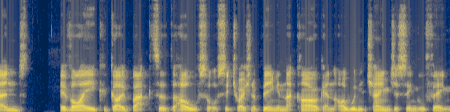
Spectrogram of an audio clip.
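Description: On a very clean recording with a silent background, a man with an English accent speaks at a moderate pace. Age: 20s. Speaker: racing driver. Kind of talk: interview. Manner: halting.

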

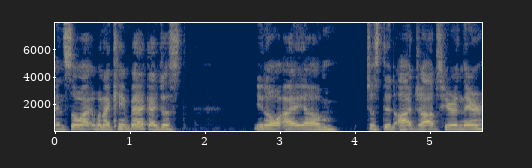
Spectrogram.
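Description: A man talks at a fairly slow pace in a Midwestern American accent, with long, frequent pauses. His pitch is fairly high and his intonation monotone and flat. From Michigan, Detroit area. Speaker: high school teacher and youth pastor. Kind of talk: testimony.

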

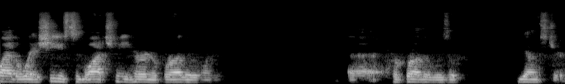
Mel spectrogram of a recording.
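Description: With a General American accent, a man speaks at a medium pitch and moderate pace, using ordinary pitch variation. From Los Angeles area, US. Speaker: martial arts film actor and stunt performer. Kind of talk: casual interview.

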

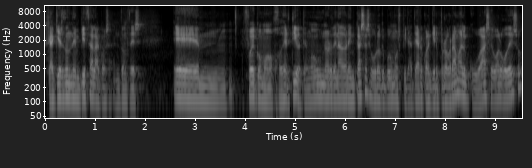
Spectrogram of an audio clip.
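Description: With monotone, flat intonation, a man speaks at a moderate pace in a fairly low pitch. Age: 20s. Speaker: video producer. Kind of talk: casual chat.

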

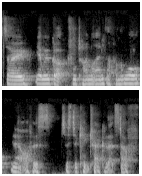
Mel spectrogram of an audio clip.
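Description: A woman with an Australian accent speaks in a somewhat breathy voice at a fairly low pitch, with monotone, flat intonation. She keeps a moderate pace with hardly any pauses. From rural Victoria, Australia. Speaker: artist. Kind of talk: casual interview.

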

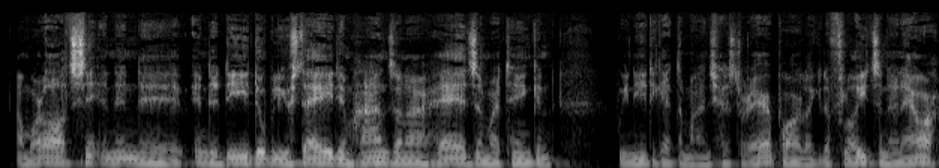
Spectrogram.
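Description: A man with an Irish accent talks at a very fast pace in a medium pitch, his tone dark and mellow and somewhat breathy. His intonation is monotone and flat, on a very clean recording with a silent background. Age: 30s. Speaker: former professional footballer. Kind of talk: casual chat. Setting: studio.

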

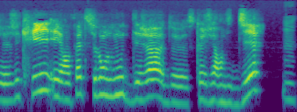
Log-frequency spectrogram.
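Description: In a normal speaking voice, a woman talks at medium pitch with ordinary pitch variation. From Marseille, southern France. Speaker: singer-songwriter. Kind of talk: interview.

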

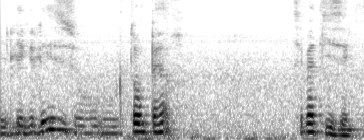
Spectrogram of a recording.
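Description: Very slow and somewhat breathy, a woman speaks at a fairly low pitch with a dark, mellow tone and lively intonation amid audible room echo. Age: 60s. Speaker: grandmother. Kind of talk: casual chat.

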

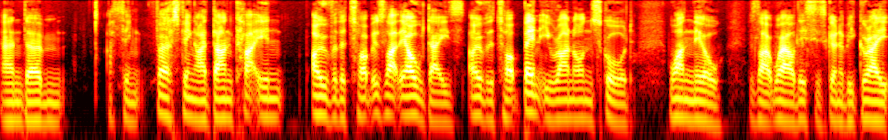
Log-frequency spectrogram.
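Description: On a very clean recording with a silent background, a normal speaking voice moves at a fairly quick pace with fairly even intonation. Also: man, fairly low pitch for a man. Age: 30s. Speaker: former pro footballer. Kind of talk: casual chat.

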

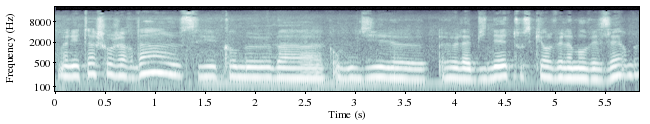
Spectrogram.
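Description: Audible room echo surrounds a woman with a fairly low voice who speaks with fairly even intonation and hardly any pauses. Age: 40s. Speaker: garden and vegetable-processing worker in job reintegration. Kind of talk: testimony. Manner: hesitant.

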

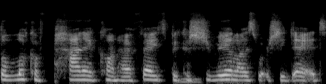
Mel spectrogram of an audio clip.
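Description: A woman speaks at a fairly high pitch in a flat monotone. Her voice is somewhat breathy, and her pace is moderate. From Scotland, then Carlisle. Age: 30s. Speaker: actor and supply teacher. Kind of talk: casual chat.

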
